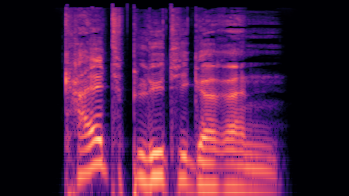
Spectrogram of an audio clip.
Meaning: inflection of kaltblütig: 1. strong genitive masculine/neuter singular comparative degree 2. weak/mixed genitive/dative all-gender singular comparative degree
- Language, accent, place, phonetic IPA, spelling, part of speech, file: German, Germany, Berlin, [ˈkaltˌblyːtɪɡəʁən], kaltblütigeren, adjective, De-kaltblütigeren.ogg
